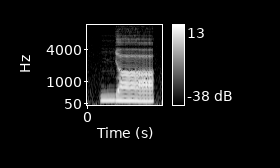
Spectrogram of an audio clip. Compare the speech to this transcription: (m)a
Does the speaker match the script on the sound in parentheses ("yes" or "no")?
no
